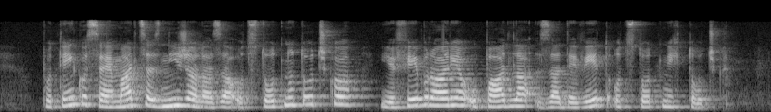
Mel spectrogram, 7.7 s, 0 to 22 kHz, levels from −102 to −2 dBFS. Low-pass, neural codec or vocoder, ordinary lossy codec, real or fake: 9.9 kHz; none; none; real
